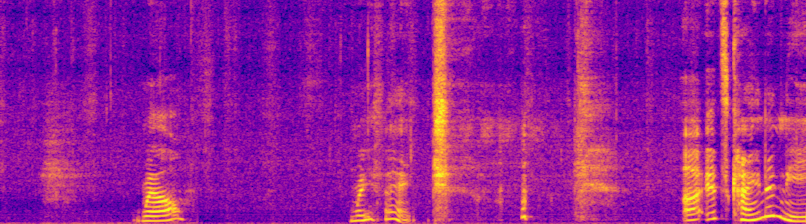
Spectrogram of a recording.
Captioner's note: laughs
